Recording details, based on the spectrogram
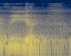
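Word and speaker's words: weird: जैसे कि देखिए यहाँ पे है वियर्ड, इसमें भी देखिए आर जो है इसके बाद आर आया है तो आर साइलेंट है।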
